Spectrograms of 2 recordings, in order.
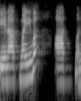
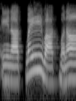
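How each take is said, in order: First: The words are said as separate words. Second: The words are merged into one word. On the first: "ಅಂತ ಹೇಳ್ಬೋದು ಬಿಡಿಸಿ" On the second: "ಇಲ್ಲಾಂದ್ರೆ ಕೂಡಿ ಹೇಳ್ಬೋದು"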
